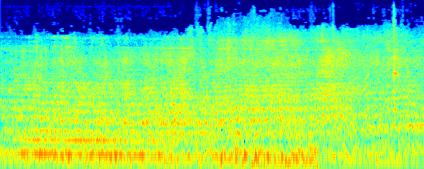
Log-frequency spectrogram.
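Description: A steady low engine drone with a constant pitch, weakening about five seconds in, over faint background voices.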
